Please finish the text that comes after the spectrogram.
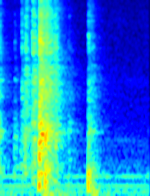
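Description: A thin stainless steel camping pot clanks and rattles as it is handled, with a cluster of light metallic knocks followed by one sharper clink, close and alone.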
